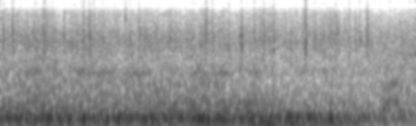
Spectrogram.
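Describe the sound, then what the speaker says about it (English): Rain falling steadily during a major storm, a dense continuous patter on surfaces that holds at an even level throughout, with no voices. "Andrew, look, it's raining."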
